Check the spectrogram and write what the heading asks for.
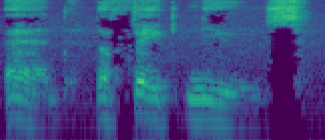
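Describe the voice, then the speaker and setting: A male talk show host putting on an airline captain making a slow, measured cabin announcement. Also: medium pitch, husky, pitched below the performer's own voice, heavily acted, low-quality recording. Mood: mock-solemn.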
